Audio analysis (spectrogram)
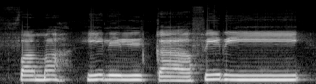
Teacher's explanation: فا زیر فی، را یا زیر ری. یا ساکن سے پہلے زیر ہے، یا مدہ کھینچ کر پڑھیں گے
